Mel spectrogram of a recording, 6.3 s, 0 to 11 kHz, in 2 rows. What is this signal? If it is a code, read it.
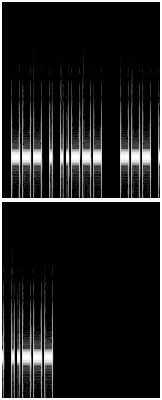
Morse code, heard as a keyed tone, about 22 wpm, 700 Hz. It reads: OE2 OE2
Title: Callsign Prefixes for Top 25 DXCC - Repeated 3x - 22wpm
